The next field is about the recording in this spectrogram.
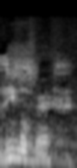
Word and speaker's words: Xenoverse: Xenoverse. Você pronuncia com Z, como se fosse Z.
